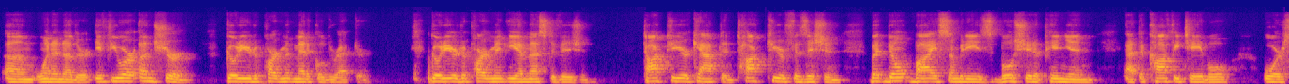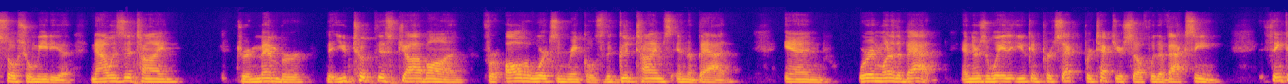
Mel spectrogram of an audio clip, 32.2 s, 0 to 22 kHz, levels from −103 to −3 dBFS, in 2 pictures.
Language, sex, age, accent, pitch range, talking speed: English, male, 50-69, American, 115-140 Hz, 155 wpm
